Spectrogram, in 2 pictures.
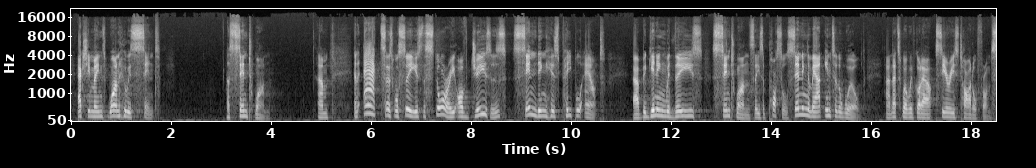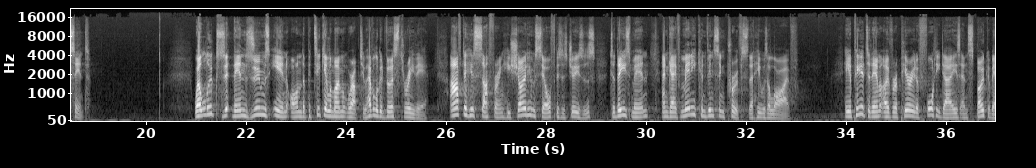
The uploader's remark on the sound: At a Church in the Graveyard service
